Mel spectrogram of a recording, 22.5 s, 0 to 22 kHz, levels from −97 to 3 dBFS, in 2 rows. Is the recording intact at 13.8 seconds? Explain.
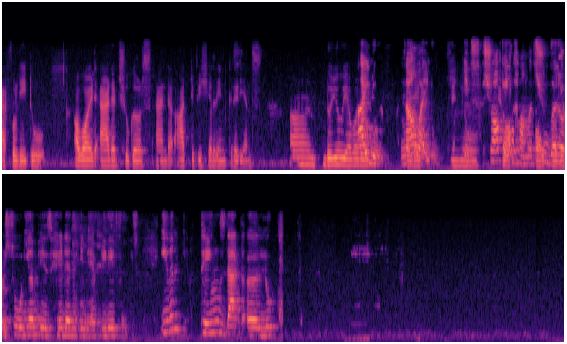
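No, there's an echo leak from about 13.83 to 14.97 s: a faint copy of the speech comes back roughly 395 ms late, well below the main level. It's likely a far-end speakerphone whose echo canceller let some of the playback slip through.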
